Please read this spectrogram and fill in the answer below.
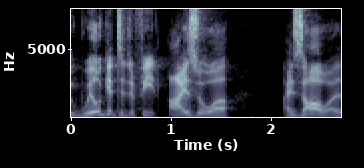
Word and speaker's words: Aizawa: Aizawa is how that's pronounced, I believe, actually, with his ability at the cost of triggering Appeal to Pride, which will let Kidjays move Goku, unfortunately.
